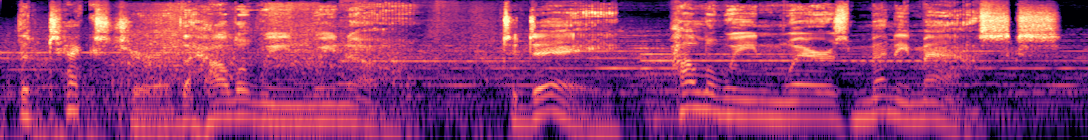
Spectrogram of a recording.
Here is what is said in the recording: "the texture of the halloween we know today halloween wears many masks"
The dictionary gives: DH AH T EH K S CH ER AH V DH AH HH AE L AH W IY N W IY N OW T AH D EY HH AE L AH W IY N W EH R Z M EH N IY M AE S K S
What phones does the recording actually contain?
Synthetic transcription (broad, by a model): DH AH T EH K S CH ER AH V DH AH HH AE L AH W IY N W IY N OW T AH D EY HH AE L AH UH IY N W EH R Z M EH N IY M AE S K S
